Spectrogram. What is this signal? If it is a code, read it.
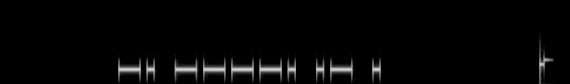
Morse code, heard as a keyed tone, about 17 wpm, 700 Hz. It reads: N9AE
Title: USA Call Signs - 4 Characters - 3x Character Spacing - 17wpm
